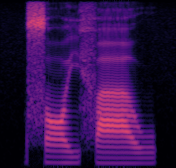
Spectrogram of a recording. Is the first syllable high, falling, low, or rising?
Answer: low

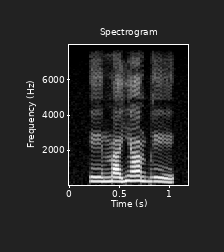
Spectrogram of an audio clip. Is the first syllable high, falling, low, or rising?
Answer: high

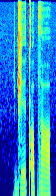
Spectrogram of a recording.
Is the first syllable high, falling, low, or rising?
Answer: rising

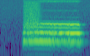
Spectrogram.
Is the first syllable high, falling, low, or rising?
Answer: high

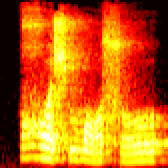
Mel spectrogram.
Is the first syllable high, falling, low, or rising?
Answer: falling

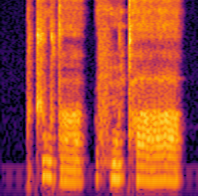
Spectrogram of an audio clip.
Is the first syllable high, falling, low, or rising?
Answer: falling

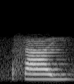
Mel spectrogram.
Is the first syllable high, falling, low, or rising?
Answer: high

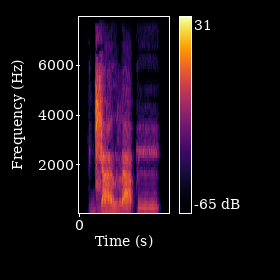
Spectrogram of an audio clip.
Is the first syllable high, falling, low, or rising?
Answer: high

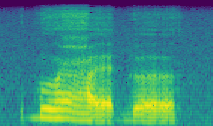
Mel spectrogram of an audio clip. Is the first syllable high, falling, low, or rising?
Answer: high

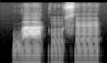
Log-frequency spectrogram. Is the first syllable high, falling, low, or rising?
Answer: high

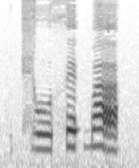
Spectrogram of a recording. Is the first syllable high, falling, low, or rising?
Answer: low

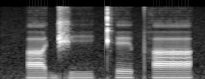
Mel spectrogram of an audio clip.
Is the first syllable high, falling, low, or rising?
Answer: low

